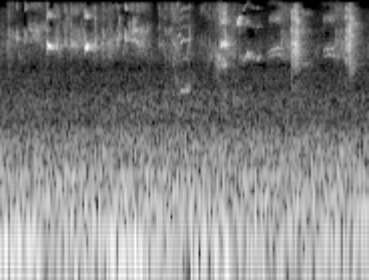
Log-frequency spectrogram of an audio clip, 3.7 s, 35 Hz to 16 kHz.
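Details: A mature male Anna's hummingbird sings in mid-August, with 2 extra high-pitched squeaky notes in his song: thin, scratchy squeaks, five or six short notes scattered over a few seconds, over a low steady background rumble. He holds territory, chasing other males away.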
